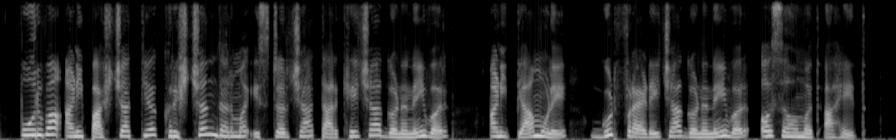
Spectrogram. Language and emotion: Marathi, neutral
